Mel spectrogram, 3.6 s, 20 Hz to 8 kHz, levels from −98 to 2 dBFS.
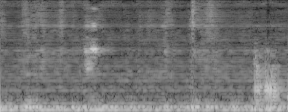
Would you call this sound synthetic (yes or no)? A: yes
